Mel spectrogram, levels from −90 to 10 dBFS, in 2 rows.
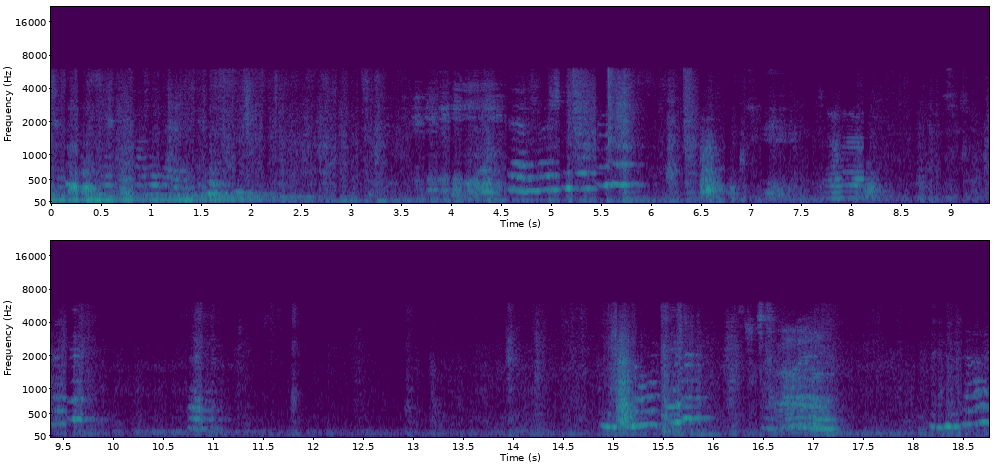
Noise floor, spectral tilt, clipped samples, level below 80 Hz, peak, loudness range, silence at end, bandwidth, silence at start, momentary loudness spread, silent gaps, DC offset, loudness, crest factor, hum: -71 dBFS; -5.5 dB/octave; under 0.1%; -66 dBFS; -28 dBFS; 14 LU; 0 s; 6.2 kHz; 0 s; 22 LU; none; under 0.1%; -50 LUFS; 22 dB; none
